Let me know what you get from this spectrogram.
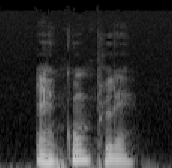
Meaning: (adjective) 1. full, without room for more 2. complete, entire; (noun) a suit
- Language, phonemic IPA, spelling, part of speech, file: French, /kɔ̃.plɛ/, complet, adjective / noun, Fr-complet.ogg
